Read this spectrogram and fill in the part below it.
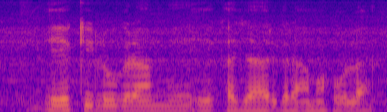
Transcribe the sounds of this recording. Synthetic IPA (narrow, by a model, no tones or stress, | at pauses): eːkːiloɡɾaːmːẽeːkɦəd͡ʒaːɾɡɾaːmɦoːlaː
